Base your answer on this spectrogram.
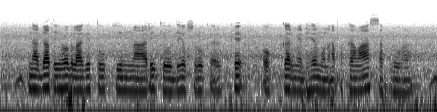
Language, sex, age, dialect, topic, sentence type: Magahi, male, 18-24, Central/Standard, banking, statement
